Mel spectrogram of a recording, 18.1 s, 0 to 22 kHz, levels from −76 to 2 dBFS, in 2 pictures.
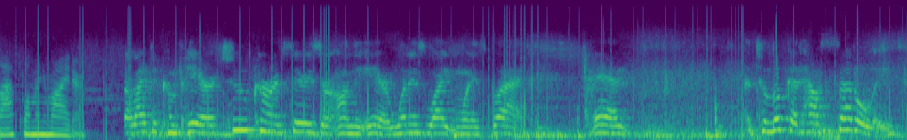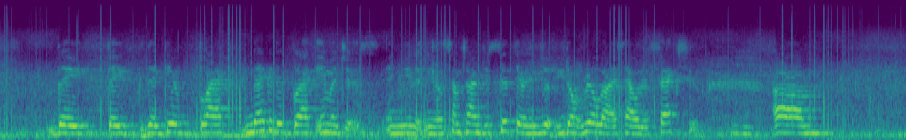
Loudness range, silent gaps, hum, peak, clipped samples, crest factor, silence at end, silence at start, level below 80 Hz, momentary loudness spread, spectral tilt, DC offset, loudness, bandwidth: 2 LU; none; none; -4 dBFS; under 0.1%; 12 dB; 0 s; 0 s; -42 dBFS; 9 LU; -7 dB/octave; under 0.1%; -18 LUFS; 18 kHz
